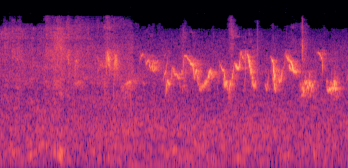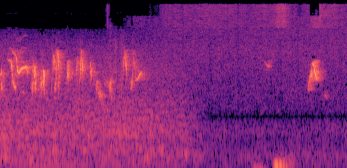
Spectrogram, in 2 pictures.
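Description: White wagtail giving a quick run of bright, high chirping notes over a few seconds, against steady background hiss and a low traffic-like rumble.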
